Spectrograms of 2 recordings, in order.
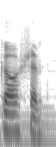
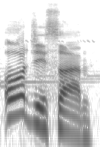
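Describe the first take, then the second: First: The middle i sound is dropped. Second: The middle i sound is pronounced. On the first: The speaker calls it wrong. "So it's not pronounced ocean" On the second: The speaker calls it right. "you pronouncing the I in between the thing"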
